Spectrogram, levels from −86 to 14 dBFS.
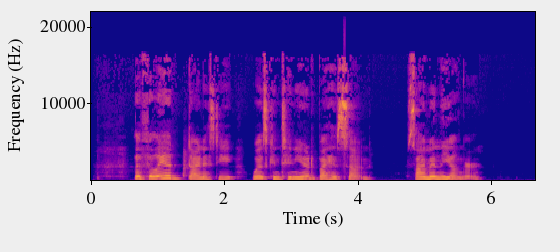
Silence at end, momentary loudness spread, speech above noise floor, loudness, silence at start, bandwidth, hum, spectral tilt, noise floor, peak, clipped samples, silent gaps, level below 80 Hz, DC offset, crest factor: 0.85 s; 17 LU; 56 dB; -16 LUFS; 0.65 s; 17 kHz; none; -2 dB/octave; -73 dBFS; 0 dBFS; under 0.1%; none; -64 dBFS; under 0.1%; 18 dB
